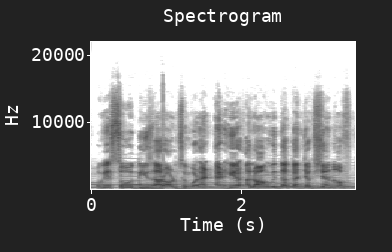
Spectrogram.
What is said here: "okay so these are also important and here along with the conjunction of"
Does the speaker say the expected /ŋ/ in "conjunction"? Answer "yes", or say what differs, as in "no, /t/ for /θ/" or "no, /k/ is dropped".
no, /ŋ/ is dropped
